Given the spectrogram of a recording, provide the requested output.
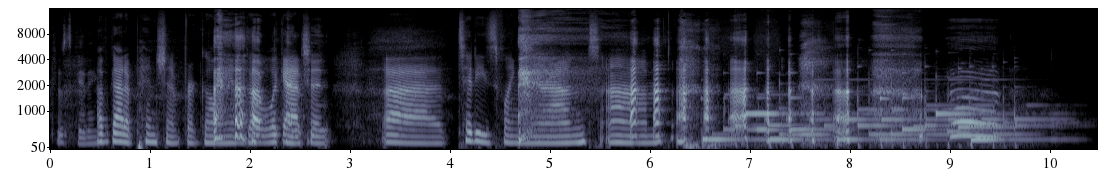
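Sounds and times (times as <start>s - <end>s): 
speech: 0.0s - 9.5s
laughter: 1.6s - 2.7s, 4.7s - 9.6s
smartwatch ringing with a bright electronic melody: 6.5s - 10.3s.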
